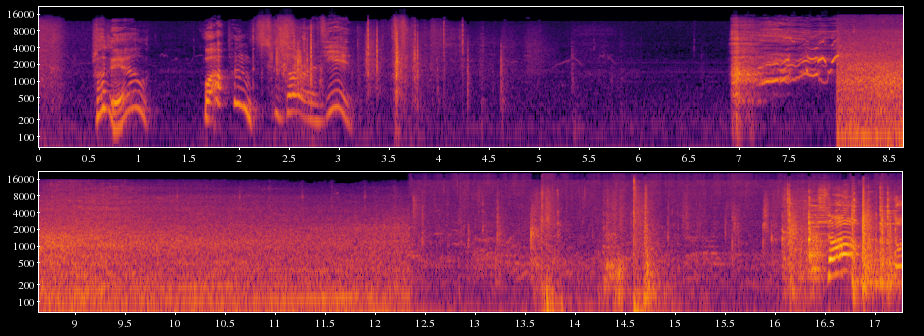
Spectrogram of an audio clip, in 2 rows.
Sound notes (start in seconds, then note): 6.9 Loz laughs; 8.0 engine rumbling; 12.3 patrons chattering; 13.1 food sizzling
